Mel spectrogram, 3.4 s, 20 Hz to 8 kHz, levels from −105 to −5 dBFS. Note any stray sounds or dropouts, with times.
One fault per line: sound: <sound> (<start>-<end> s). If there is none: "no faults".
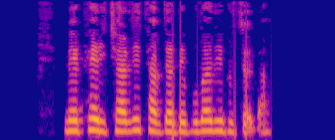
no faults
